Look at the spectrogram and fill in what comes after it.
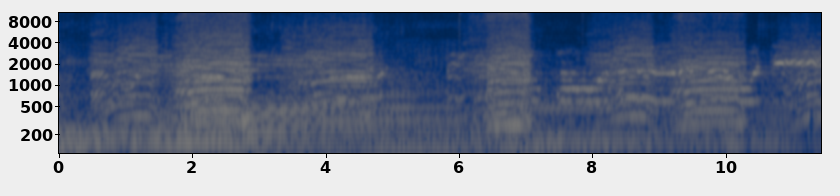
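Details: Tame village cattle driven home to the pen together on a small farm; several overlapping cows moo in long, bowed calls, some higher and some deeper, over a low background hum.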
